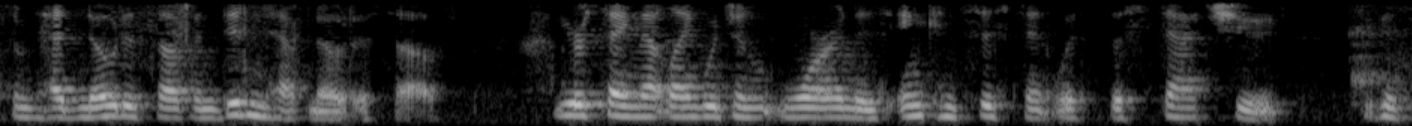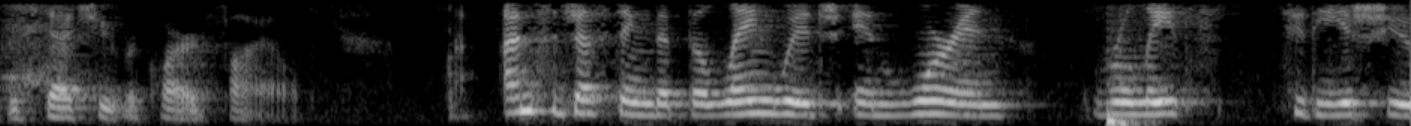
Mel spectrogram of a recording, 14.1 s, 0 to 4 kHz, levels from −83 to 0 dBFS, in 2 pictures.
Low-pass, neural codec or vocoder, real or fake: 3.6 kHz; none; real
